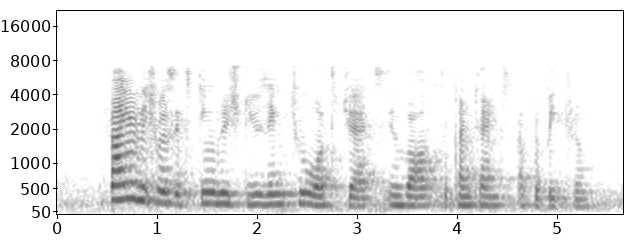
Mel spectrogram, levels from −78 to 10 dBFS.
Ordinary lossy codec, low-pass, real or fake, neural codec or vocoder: none; 7.2 kHz; fake; codec, 44.1 kHz, 3.4 kbps, Pupu-Codec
